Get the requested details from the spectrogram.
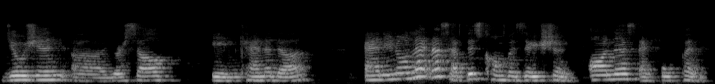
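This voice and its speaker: A woman's voice: medium pitch, unhurried, warm tone. A woman hosts an interview over a video call, speaking earnestly in long, encouraging stretches. Her voice is heard from a distance in a roomy space, and the audio is dull. The whole thing sounds like lo-fi call audio. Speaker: host.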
